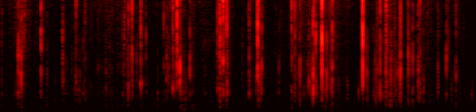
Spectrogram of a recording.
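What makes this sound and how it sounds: A thin, clear, empty plastic bag is crinkled and scrunched by both hands with long nails. It makes a dense run of sharp, bright crackles and crinkles with almost no low end, each burst dying away almost instantly.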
